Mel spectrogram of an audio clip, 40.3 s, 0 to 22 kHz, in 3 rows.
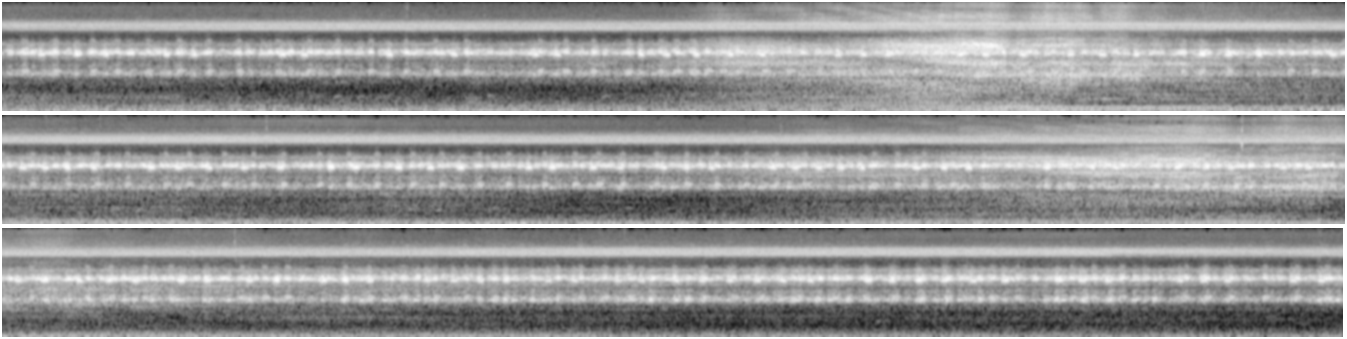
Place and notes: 霄裡路160巷, Bade Dist., Taoyuan City - Night in the rice fields
Night in the rice fields, traffic sound, The frog sound, The plane flew through
Taoyuan City, Taiwan, August 2017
